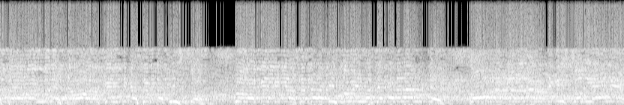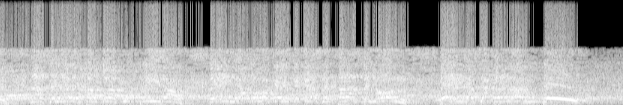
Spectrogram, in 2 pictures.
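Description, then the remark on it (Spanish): A large crowd shouts and cheers loudly and continuously, many voices overlapping in an energetic roar with rising and falling yells throughout. “¡Gloria a Dios! ¡Cuánto grita!”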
